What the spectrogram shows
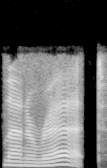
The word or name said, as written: lanneret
